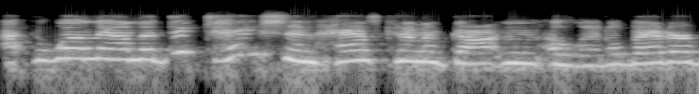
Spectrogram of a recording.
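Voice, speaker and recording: A woman speaks with an American accent at a fairly quick pace. Her pitch is extremely high, with ordinary variation. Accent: Southern, slips in. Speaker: author and interview host. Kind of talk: interview.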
